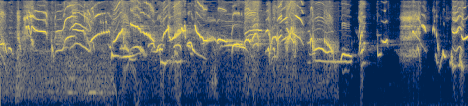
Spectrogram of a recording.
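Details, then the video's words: Noisy Oriental magpie-robin chorus used as a lure to provoke magpie-robins: packed, wavering whistled phrases and chirps for three seconds, then sparser broken notes with short silences. "Suara Kacer ribut Rame Banget sangat cocok buat pancingan"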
